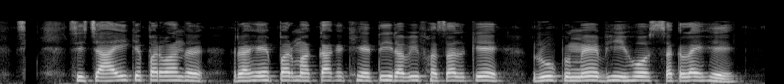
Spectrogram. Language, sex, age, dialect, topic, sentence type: Magahi, male, 25-30, Central/Standard, agriculture, statement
